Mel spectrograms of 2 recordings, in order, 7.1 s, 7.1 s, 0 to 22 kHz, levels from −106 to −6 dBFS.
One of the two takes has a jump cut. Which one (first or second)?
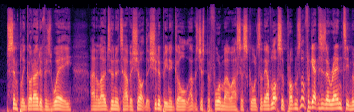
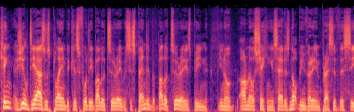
second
